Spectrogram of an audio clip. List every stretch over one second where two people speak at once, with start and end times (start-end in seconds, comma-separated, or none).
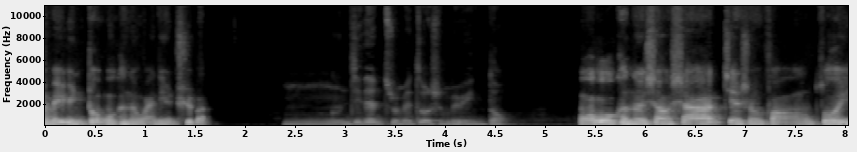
none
